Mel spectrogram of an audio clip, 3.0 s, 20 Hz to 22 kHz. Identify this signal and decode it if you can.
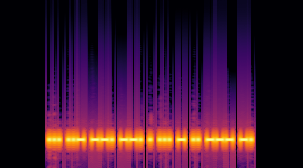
Morse code, heard as a keyed tone, about 53 wpm, 700 Hz. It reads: SUGGESTION
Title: Sentences from Top 1600 Words - New Word Drill Alt - 50wpm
